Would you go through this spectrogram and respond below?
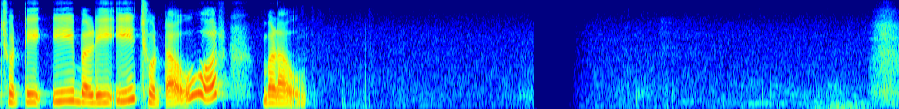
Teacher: जिन स्वरों के उच्चारण में मुख कम खुले उसे संवृत स्वर कहते हैं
